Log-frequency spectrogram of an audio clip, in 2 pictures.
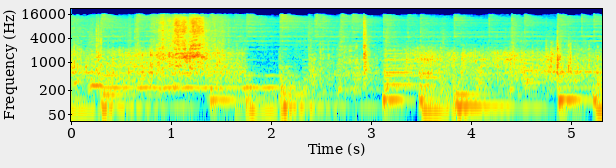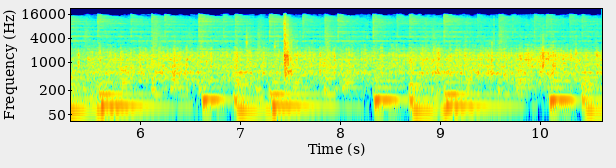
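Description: Skateboard wheels rolling on stone paving, with a few sharp clacks, under jazz music with a repeating low piano-and-bass figure.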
